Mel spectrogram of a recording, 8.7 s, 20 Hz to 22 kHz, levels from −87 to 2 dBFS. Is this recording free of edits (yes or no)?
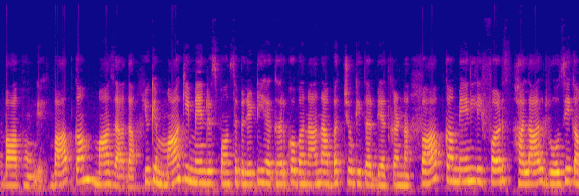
yes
